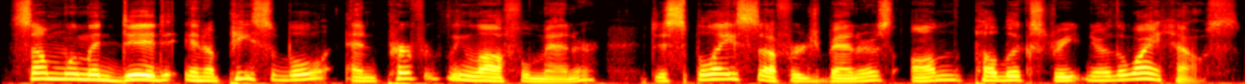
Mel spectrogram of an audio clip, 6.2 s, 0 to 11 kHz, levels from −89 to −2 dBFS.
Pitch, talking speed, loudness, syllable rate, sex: 165 Hz, 200 wpm, -20 LUFS, 6.1 syllables/s, male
